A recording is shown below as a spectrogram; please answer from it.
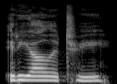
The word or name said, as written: idiolatry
